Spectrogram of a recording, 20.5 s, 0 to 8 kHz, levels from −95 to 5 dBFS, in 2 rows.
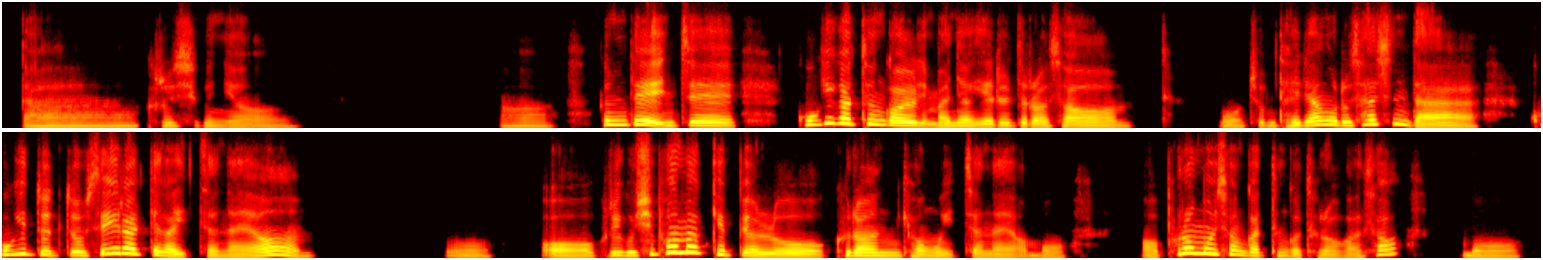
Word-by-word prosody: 아 170 +1 -9
그러시군요. 155 - -11 1.4
아 180 0 -12 0.3
근데 260 0 +5
인제 200 0 +2 0.4
고기 260 +8 +1
같은 310 -4 +3
걸 220 -5 +5
이 - - -3
만약 175 +2 -1
예를 170 +3 -2
들어서 175 -1 -2 0.7
뭐 175 - -9
좀 195 0 -10
대량으로 220 +5 +1
사신다. 180 - -1 0.3
고기도 265 -1 0
또 215 0 0
세일할 325 +8 +5
때가 235 -8 +2
있잖아요. 175 +5 -1 0.9
뭐 90 0 -11 0.4
어 180 0 -1
그리고 215 +3 -2
슈퍼마켓별로 210 - +3
그런 200 -3 +2
경우 175 -2 -4
있잖아요. 150 -3 -8
뭐 145 +1 -11 0.5
어 - - -5
프로모션 310 - +3
같은 200 -2 -4
거 175 - -4
들어가서 165 - -5 0.4
뭐 160 +1 -8
185 Hz, 230 characters per minute, -22 LUFS, 170-235 Hz, 1.4 s, 근데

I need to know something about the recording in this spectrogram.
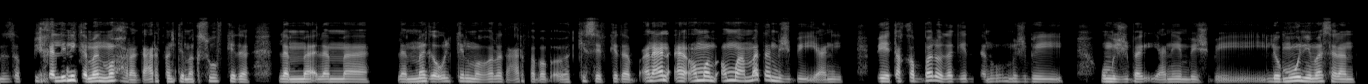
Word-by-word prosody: بالضبط. 130 +1 -9
بيخلّيني 160 +5 +5
كمان 155 -1 +5
مُحرج، 150 - +2
عارفة 140 +2 -3
أنتِ - - -7
مكسوف 150 +5 -3
كده، 125 -5 -1 0.3
لمّا 125 -1 +3
لمّا 125 -1 0 0.3
لمّا 125 +4 +2
آجي 140 -2 +1
أقول 145 - +1
كلمة 140 -4 -2
غلط 130 0 -4
عارفة 130 +1 -7
بابقى 120 0 -6
باتكسِف 135 +3 -6
كده. 125 -4 -3
أنا 170 +5 +5
أن 205 - +4
أ 160 - +5
هم 185 -1 +5
هم 180 +2 +3
عامةً 165 +4 +2
مش 155 -10 0
بي 125 +1 -7
يعني 115 0 -6 0.3
بيتقبّلوا 150 +4 +1
ده 140 0 0
جدًّا، 130 -1 -10
ومش 135 -2 -9
بي 125 -2 -6 0.4
ومش 130 -3 0
ب 125 - -7
يعني 125 -1 -3
مش 115 -1 -7
بيلوموني 135 - +1
مثلًا، 130 -4 +1
130 Hz, 170 wpm, -23 LUFS, 125-150 Hz, 0.4 s, بيخلّيني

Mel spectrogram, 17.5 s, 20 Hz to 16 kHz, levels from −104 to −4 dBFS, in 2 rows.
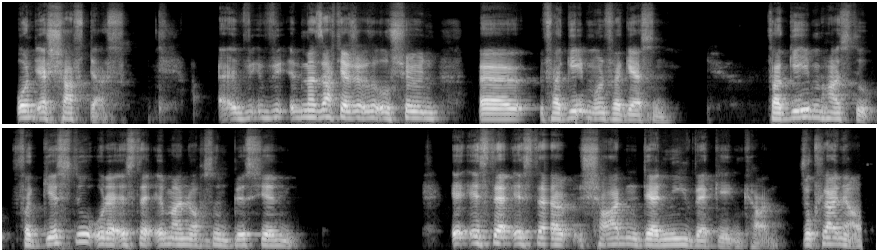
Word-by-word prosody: und 475 +1 +4
er - - +3
schafft - - -2
das. - - -9 0.9
Äh, 310 - -3
w 155 +2 -10
w - - -3
man 165 0 +2
sagt 170 +1 +1
ja - - +9
s 155 - -1
so 150 -3 +1
schön, 145 0 -2 0.4
äh: 125 0 +6 0.2
„Vergeben 140 +3 0
und 140 0 -2
vergessen.“ 110 -10 -1 0.9
Vergeben 155 +3 +2
hast 140 -1 -4
du, - - -8
vergisst 150 +5 -2
du 405 -1 +4
oder 390 +6 +2
ist 425 -3 -1
der 475 0 0
immer 145 - -1
noch 130 -2 -4
so 135 +4 -8
'n 120 -3 -6
bisschen 130 -1 -2 1.5
i - - +6
ist 160 - -2
der 160 -2 +6
ist 155 +1 -2
der 135 -3 +1
Schaden, 140 +2 -3
der 130 -1 +7
nie 135 -1 -2
weggehen 105 -5 -3
kann? - - -10 0.2
So 135 - -1
klein 150 +1 +1
er - - -2
auch - - -6
140 Hz, 150 wpm, -26 LUFS, 130-155 Hz, 1.5 s, ja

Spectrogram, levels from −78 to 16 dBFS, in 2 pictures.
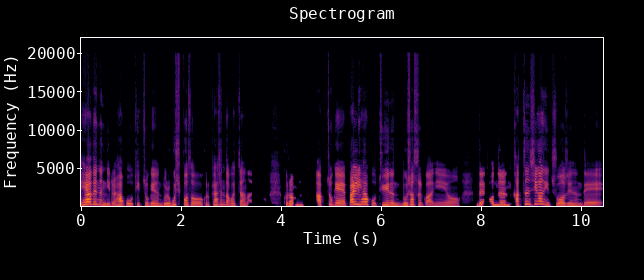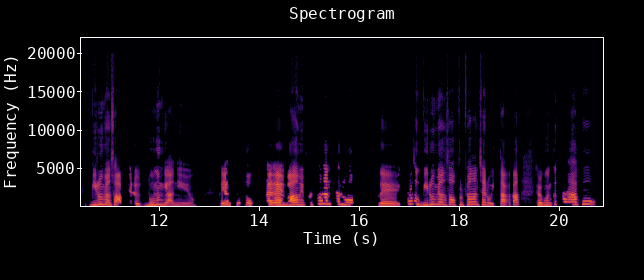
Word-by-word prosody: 해야 320 +5 +9
되는 310 -9 -1
일을 180 +1 -4
하고 235 -7 +3
뒤쪽에는 210 0 -4
놀고 230 +7 0
싶어서 225 -9 -2
그렇게 210 +4 -7
하신다고 255 -3 -3
했잖아요. 240 +2 -5 0.7
그럼 245 0 +1 0.4
앞쪽에 255 +3 +3
빨리하고 320 0 +5
뒤에는 240 -4 -1
노셨을 275 +3 -1
거 190 - -5
아니에요. 175 0 -6 0.3
근데 225 +1 0
저는 245 0 0
같은 255 +8 +1
시간이 360 - 0
주어지는데 200 -6 -3 0.2
미루면서 265 +3 0
앞에를 200 0 +1
노는 260 +7 -2
게 225 - 0
아니에요. 170 - -5 0.4
그냥 245 0 +2
계속 255 -1 -5 0.3
예예 280 +1 +8
마음이 280 +4 +7
불편한 405 +10 +2
채로 310 -4 +2 0.5
네. 225 -4 0 0.2
계속 375 - -3
미루면서 315 +3 -1
불편한 320 +8 -3
채로 295 -6 -3
있다가 230 +7 +1 0.3
결국은 260 0 -2
끝나고 345 +1 -1
250 Hz, 320 characters per minute, -21 LUFS, 220-305 Hz, 0.7 s, 해야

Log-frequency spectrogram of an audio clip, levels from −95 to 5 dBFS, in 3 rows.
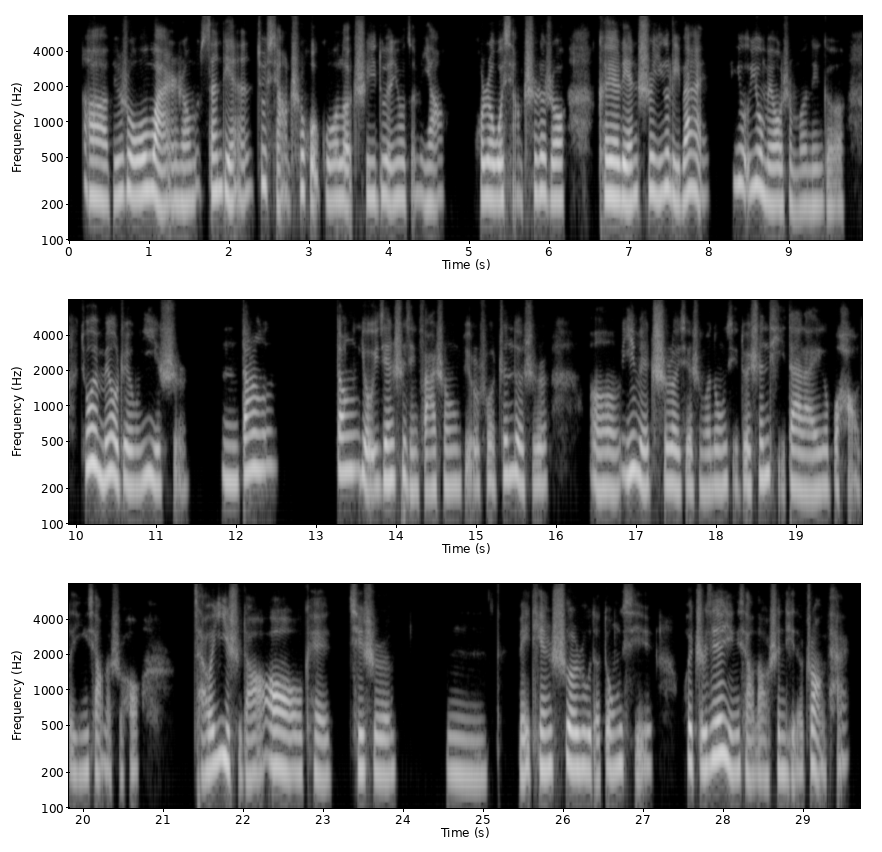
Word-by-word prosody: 啊， 230 -2 +3
比 225 +2 -3
如 245 - +1
说 255 -2 +4
我 245 +2 +7
晚 210 -5 +5
上 215 +5 -3
3 255 +1 +2
点 235 0 0
就 295 - 0
想 245 -2 -5
吃 265 - -1
火 260 - +1
锅 220 -1 -2
了， 205 -3 +2
吃 - - -6
一 230 - 0
顿 225 -2 -1
又 225 0 -1
怎 235 - -12
么 235 - -10
样， 210 +3 -5 0.3
或 225 - 0
者 230 - +6
我 220 0 +6
想 235 -1 -7
吃 245 - -3
的 255 - +4
时 225 -1 0
候 225 0 +2 0.4
可 240 - +2
以 230 -1 +9
连 220 +1 +6
吃 255 +1 0
1 235 0 0
个 270 - +3
礼 225 -4 0
拜， 245 0 +2 0.3
又 295 -5 -2
又 280 0 +3
没 225 -4 0
有 205 0 +1
什 205 0 -7
么 190 +2 -7
那 200 +1 -6
个 100 - -9 0.3
就 295 - -1
会 325 -1 +8
没 250 -3 +4
有 265 -3 +6
这 230 0 0
种 210 0 -2
意 245 -4 +1
识。 210 0 -9 0.4
嗯， 230 -2 -2
当 290 +3 +1 0.7
当 280 0 +2
有 220 -6 +3
一 210 - -4
件 235 +1 +3
事 250 +2 -2
情 205 -1 -4
发 200 +1 -2
生， 210 +1 -5
比 - - -12
如 215 -2 -7
说 225 - -6
真 255 +4 -1
的 245 -5 +2
是， 220 +1 -5 0.5
嗯， 200 -2 -2
因 265 +2 +2
为 220 -4 +2
吃 220 - -2
了 215 -2 +2
些 200 - -5
什 205 0 -10
么 195 0 -5
东 210 +1 -4
西 220 - -14
对 210 - -2
身 245 +4 -1
体 - - -13
带 210 -2 +1
来 190 -1 -2
一 200 - -3
个 210 - -3
不 200 - -6
好 - - -8
的 - - -8
影 200 +1 -7
响 210 - -6
的 215 - -9
时 - - -13
候， - - -9 0.7
才 190 +1 -6
会 215 +2 +3
意 265 0 +5
识 215 - -7
到， 190 - -4 0.2
哦 210 -3 +5
，OK， 190 -2 -5 0.2
其 210 - 0
实， 200 -1 -3 0.6
嗯， 190 -2 -7 0.4
每 195 +2 -1
天 220 0 0
摄 235 0 +4
入 215 -1 +2
的 185 -2 -6
东 215 +4 -2
西 230 0 -9 0.3
会 240 - +3
直 215 -1 +1
接 270 +4 +6
影 210 -5 +1
响 200 -4 -6
到 190 - -7
身 205 +1 -3
体 195 - -6
的 - - -9
状 225 -2 -1
态。 235 +5 -12
220 Hz, 245 characters per minute, -24 LUFS, 205-245 Hz, 0.7 s, 以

